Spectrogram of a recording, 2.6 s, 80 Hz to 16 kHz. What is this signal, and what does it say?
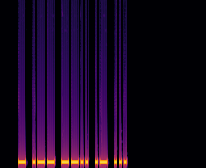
Morse code, heard as a keyed tone, about 42 wpm, 690 Hz. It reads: TWZAS
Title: Code Groups - 5 Letters - 40wpm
